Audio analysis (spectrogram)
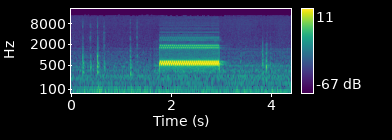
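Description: A telephone rings once as a call goes through: a steady, loud electronic tone lasting about a second, preceded by a few faint clicks, with no one talking.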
